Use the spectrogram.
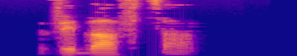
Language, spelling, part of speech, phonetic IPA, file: Polish, wybawca, noun, [vɨˈbaft͡sa], Pl-wybawca.ogg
